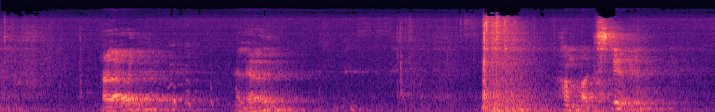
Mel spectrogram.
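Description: An elderly man speaks loudly and theatrically in a large echoing hall.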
